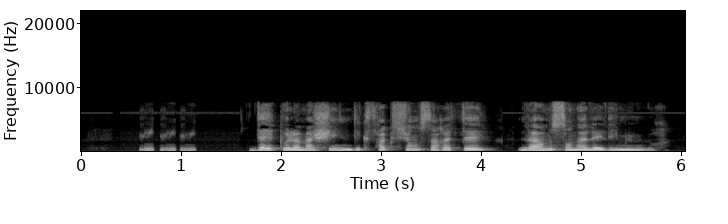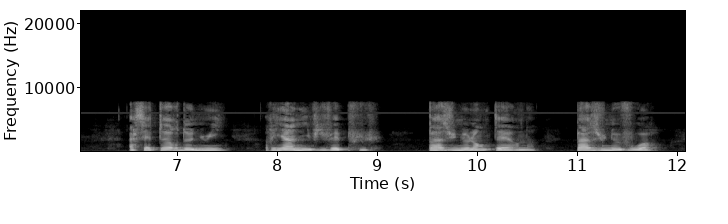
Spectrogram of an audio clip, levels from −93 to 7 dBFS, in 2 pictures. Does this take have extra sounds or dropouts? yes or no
yes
